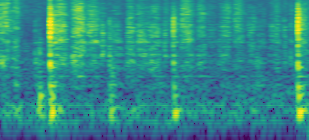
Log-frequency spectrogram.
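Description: Near silence with a few faint, soft taps of a pen writing words.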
